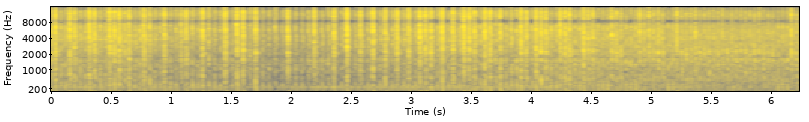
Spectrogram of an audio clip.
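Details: Tecumseh HM80 engine on an MTD Snowflite 8X26 snowblower, started after a carburetor replacement and priming: a single cylinder runs steadily with a fast, even ticking beat and mechanical clatter, with no misses or surging. Normal running.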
